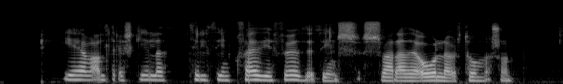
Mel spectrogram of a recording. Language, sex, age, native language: Icelandic, female, 20-29, Icelandic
